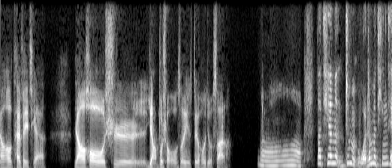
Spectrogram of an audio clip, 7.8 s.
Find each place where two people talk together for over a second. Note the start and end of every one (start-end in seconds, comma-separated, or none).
none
